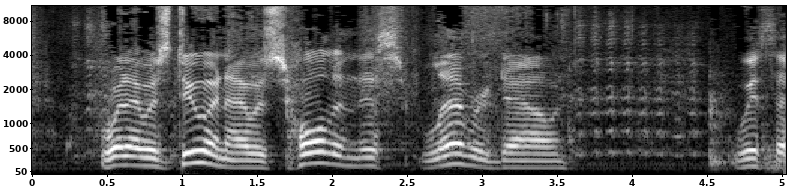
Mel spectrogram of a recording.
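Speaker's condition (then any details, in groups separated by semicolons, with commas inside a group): No condition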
